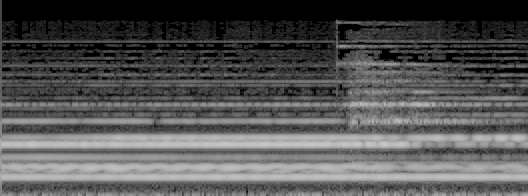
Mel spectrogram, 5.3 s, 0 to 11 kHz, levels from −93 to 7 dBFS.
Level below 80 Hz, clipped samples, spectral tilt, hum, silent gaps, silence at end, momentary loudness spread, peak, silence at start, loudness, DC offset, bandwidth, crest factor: -48 dBFS; under 0.1%; -5 dB/octave; none; none; 0 s; 3 LU; -6 dBFS; 0 s; -17 LUFS; under 0.1%; 7.8 kHz; 12 dB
